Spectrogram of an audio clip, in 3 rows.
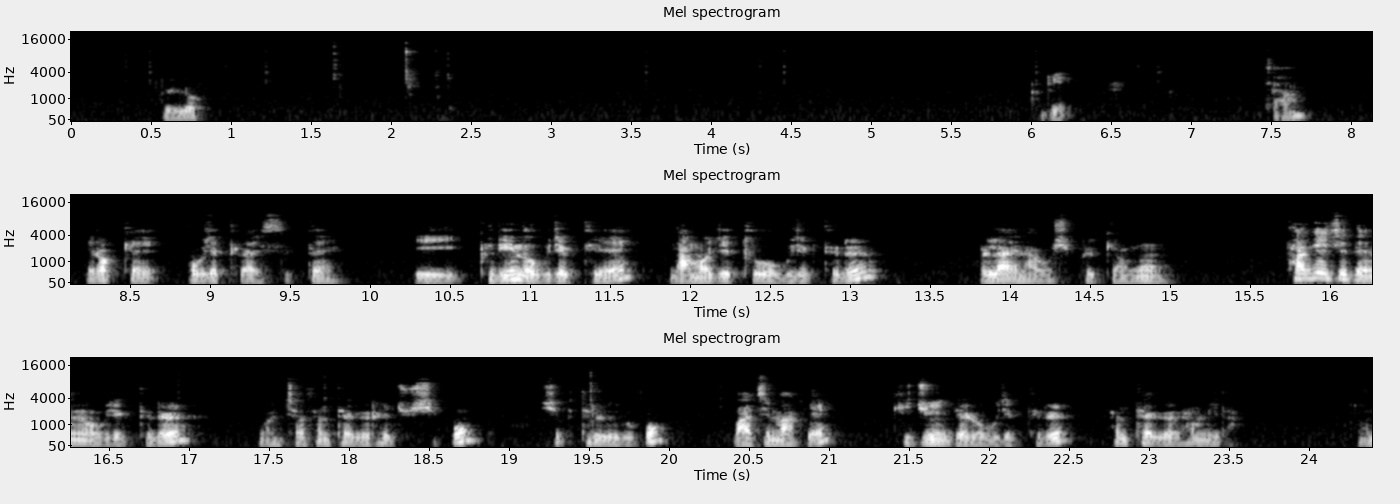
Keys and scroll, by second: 2.1 shift+t.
